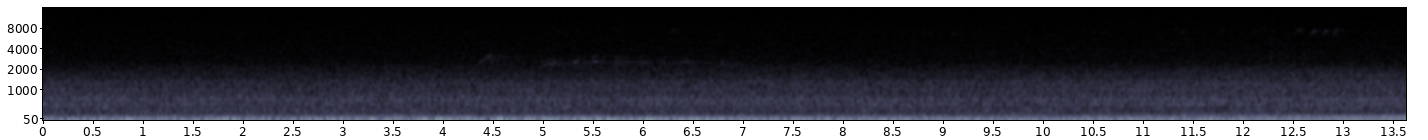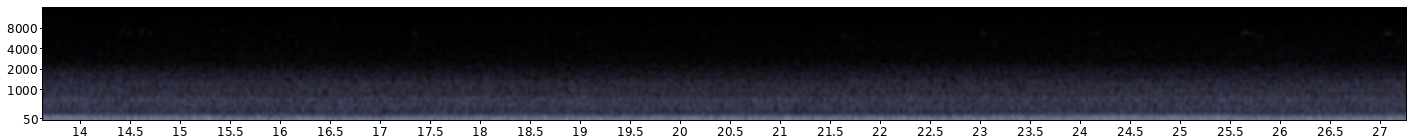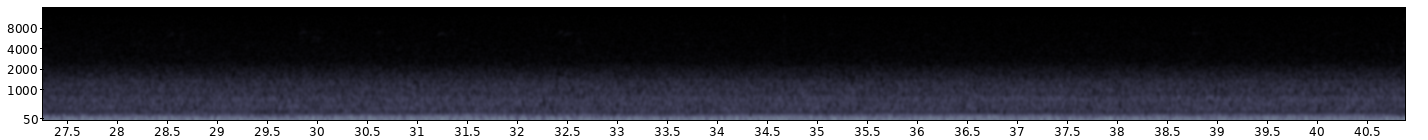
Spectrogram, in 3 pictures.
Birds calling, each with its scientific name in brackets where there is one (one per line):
Black-capped Chickadee (Poecile atricapillus)
unidentified bird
